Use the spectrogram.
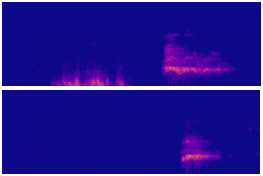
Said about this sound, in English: Someone's dog is excited.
